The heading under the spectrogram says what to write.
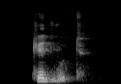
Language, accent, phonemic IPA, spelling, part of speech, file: French, France, /kle d(ə) vut/, clef de voûte, noun, LL-Q150 (fra)-clef de voûte.wav
- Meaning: 1. keystone (of a vault) 2. boss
